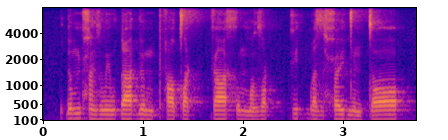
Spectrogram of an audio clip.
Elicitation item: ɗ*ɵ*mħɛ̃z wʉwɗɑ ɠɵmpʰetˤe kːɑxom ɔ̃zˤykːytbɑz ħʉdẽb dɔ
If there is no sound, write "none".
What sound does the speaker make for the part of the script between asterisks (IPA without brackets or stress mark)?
o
